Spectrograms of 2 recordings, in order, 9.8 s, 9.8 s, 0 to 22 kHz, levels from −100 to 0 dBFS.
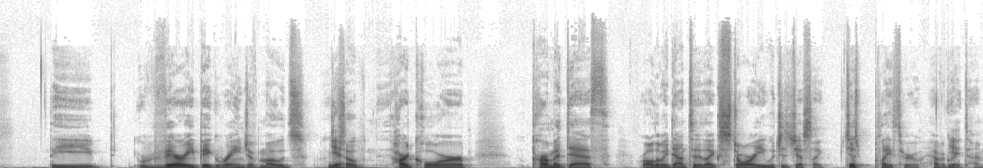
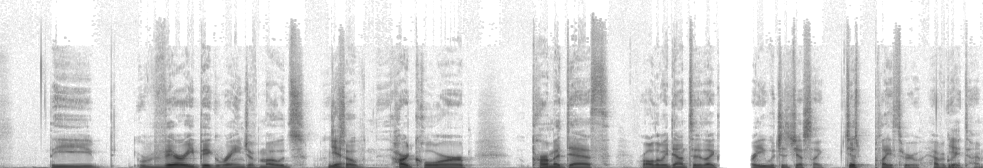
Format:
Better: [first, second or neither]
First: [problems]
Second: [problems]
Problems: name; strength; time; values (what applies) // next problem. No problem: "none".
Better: first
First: none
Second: audio cutting out; at 7 s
